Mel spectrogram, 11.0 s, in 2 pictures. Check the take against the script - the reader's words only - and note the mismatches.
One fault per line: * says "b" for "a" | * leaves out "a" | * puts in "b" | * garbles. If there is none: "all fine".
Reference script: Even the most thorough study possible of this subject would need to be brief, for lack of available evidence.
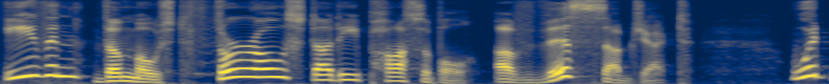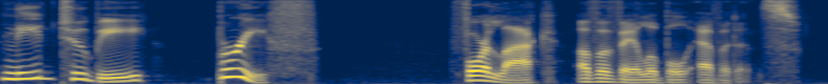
all fine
